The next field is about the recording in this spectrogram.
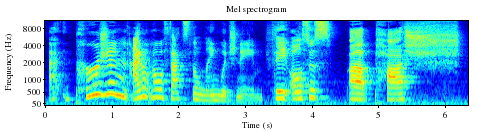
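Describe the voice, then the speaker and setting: A woman's voice: on the high side, very animated, slow, sharp tone. A woman from the United States co-hosting a podcast, chatting casually and often saying "like". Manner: chatty, peppered with "like". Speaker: podcast co-host. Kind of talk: casual chat.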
